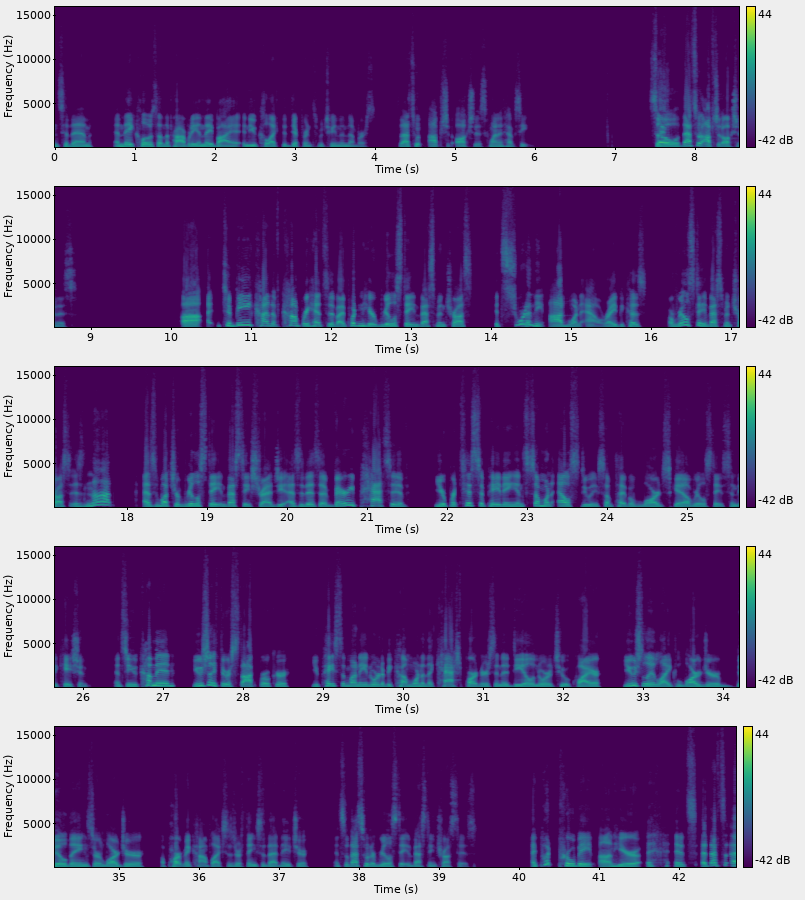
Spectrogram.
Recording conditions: live audience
